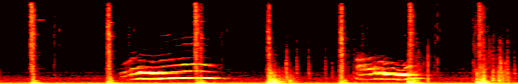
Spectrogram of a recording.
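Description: A cat meows twice in clear, drawn-out calls, with a steady series of dull mechanical thumps knocking around them.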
